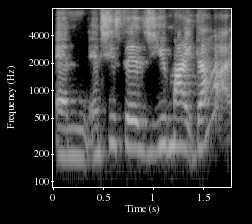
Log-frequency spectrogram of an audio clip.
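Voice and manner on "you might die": put-on crying child voice. A mother retells what her twin daughter said, imitating Kayla crying. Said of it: "And she's crying".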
